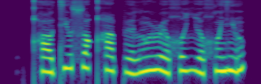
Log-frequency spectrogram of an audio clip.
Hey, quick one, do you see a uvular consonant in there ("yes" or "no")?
yes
